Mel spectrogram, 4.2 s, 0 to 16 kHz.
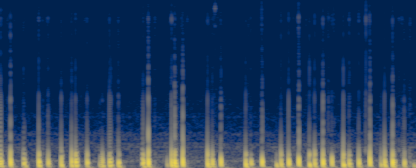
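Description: A thin solid cork coaster, held edge-on next to the mic, is tapped and scratched with long painted fingernails. About 27 quick, dull, low thumps land in a rapid, uneven rhythm, each dry and clipped with almost no ring.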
